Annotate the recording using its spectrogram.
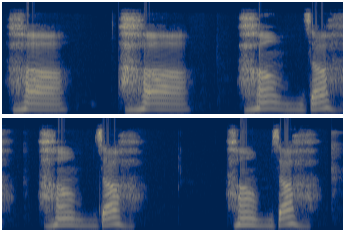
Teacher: हलक का आखरी हिस्सा जो सीने के करीब है उसको अक्सा हलक भी कहते हैं वहां से हा और हमजा अदा होते हैं इसको हमदा करेंगे हलक का आखरी हिस्सा हा भारी इसको पढ़ेंगे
